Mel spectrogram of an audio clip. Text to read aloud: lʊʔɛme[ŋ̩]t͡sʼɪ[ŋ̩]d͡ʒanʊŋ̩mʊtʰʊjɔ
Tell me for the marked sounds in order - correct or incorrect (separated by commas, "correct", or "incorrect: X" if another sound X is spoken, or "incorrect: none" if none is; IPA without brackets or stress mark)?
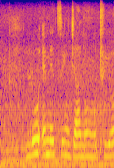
incorrect: none, correct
